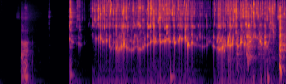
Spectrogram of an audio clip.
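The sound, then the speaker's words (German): Water is poured into a glass: a couple of short splashes, then a steady bubbling, gurgling pour that briefly pauses before continuing, with no one talking. “So, und so klingt das jetzt gerade, wenn wir uns Wasser eingießen.”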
